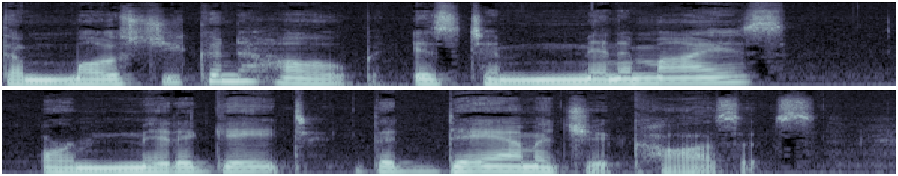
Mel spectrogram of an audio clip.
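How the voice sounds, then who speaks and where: The pitch varies in an ordinary way. The sound is dry and close, with no echo. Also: woman. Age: 60s. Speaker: documentary filmmaker. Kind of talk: radio interview. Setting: radio studio.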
